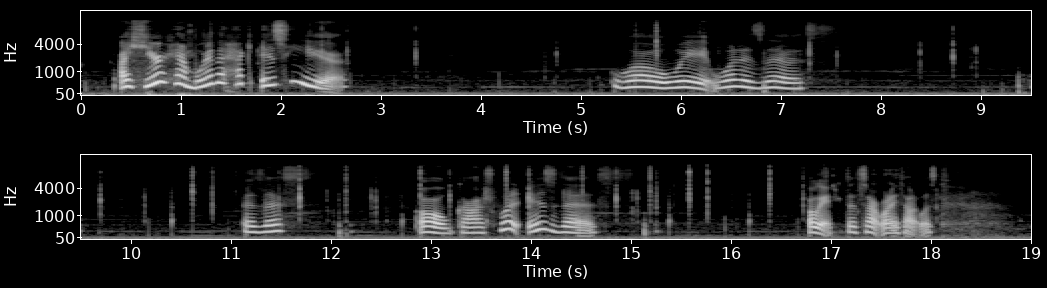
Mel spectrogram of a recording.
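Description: A young woman speaks with animation close to a microphone, in short bursts.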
